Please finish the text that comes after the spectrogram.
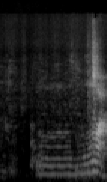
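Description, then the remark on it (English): A giant dog named Sammy lets out a short, drawn-out whimper, a steady high whine lasting about a second and ending in a sharper, breathy rise, with no one speaking. “Yes, we know him. He's a giant dog.”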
